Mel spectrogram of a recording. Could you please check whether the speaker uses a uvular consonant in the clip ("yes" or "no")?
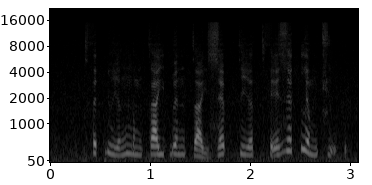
no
